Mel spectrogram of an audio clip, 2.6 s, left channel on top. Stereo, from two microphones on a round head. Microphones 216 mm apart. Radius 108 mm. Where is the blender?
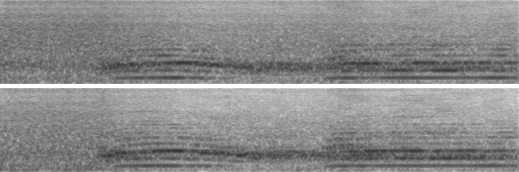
10° left (ahead or behind), 9.5 m.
